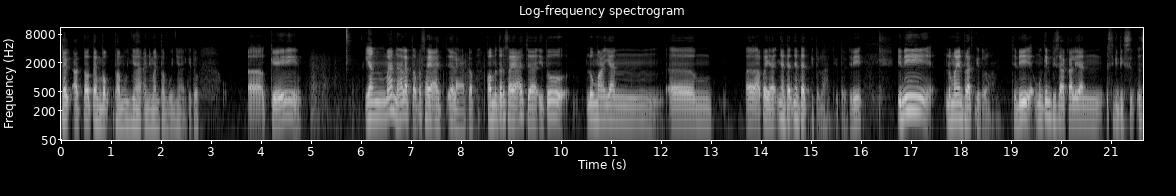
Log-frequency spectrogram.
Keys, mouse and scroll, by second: 1.2 click, 1.6 click, 2.5 middle click, 3.9 KP_7, 5.2 click, 6.6 middle click, 7.0-7.4 scroll down 6, 8.1 click, 10.4 click, 10.9 click, 12.0 click, 14.3 KP_1, 15.0 KP_3, 15.4 scroll up 5, 15.6 scroll down 2, 15.8-16.1 scroll up 7, 16.2 shift+middle click, 16.5 scroll down 3, 16.6 scroll up 1, 16.9-17.6 scroll down 2, 18.0 scroll down 1, 18.9 click.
